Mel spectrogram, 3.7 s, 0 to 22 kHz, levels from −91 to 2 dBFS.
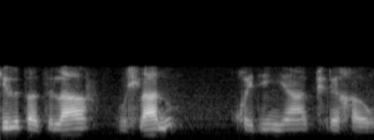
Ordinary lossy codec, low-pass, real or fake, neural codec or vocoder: none; 3.6 kHz; fake; vocoder, 44.1 kHz, 128 mel bands every 256 samples, BigVGAN v2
